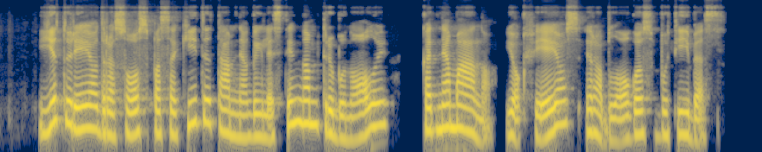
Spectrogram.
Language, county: Lithuanian, Panevėžys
